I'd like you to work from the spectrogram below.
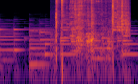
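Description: A stone launched from a homemade bottle-and-balloon shooter strikes and smashes a target with a sharp crack, then glassy clinks and scattering debris follow over a soft tonal background.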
